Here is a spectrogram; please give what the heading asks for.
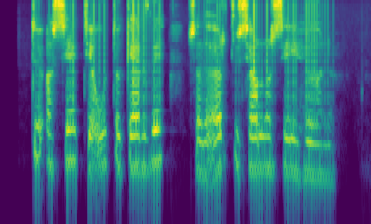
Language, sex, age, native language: Icelandic, female, 40-49, Icelandic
